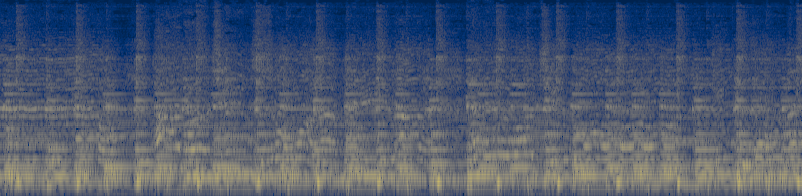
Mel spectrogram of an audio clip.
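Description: A male voice singing a blues-tinged gospel song over chords played on an electronic keyboard, with a steady percussive beat.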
